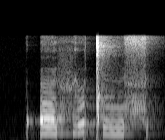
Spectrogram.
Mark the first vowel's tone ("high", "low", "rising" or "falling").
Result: low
